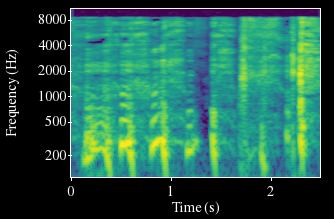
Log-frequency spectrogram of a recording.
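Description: A loud fit of repeated coughing: several harsh, partly voiced bursts in an uneven cluster over a couple of seconds, with no talking.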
